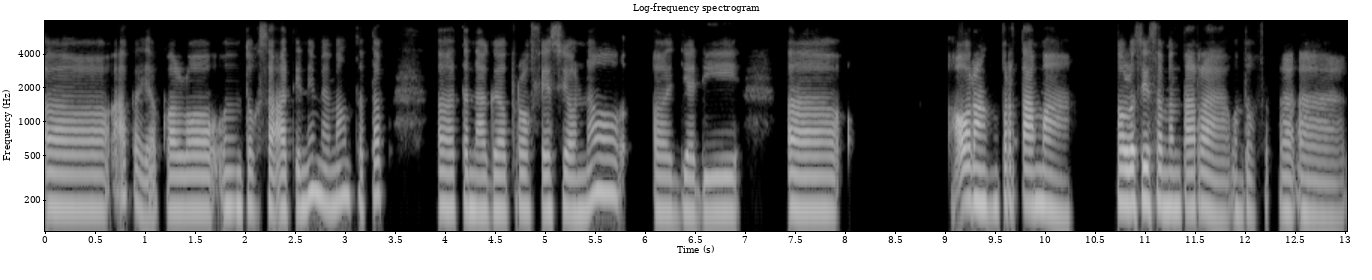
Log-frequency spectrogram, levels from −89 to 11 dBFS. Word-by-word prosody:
eee, 170 -1 +2
apa 215 -4 -2
ya, - - -2
kalau 165 0 +1
untuk 175 -1 -3
saat 170 -1 +2
ini, 185 +6 +1
memang 205 0 -1
tetap, 215 +6 -4 0.5
eee, 175 -1 +2
tenaga 165 -1 0
profesional, 170 - -1 0.3
eee, 160 -1 0
jadi, 160 0 -1 0.5
eee, 165 -1 +3 1.2
o - - -3
orang 190 -2 +5
pertama, 180 -5 +1 0.5
solusi 185 +1 +6
sementara 175 -4 +1
untuk 160 -2 -6 0.2
heeh, 150 -3 -3
170 Hz, 100 wpm, -23 LUFS, 165-180 Hz, 1.2 s, solusi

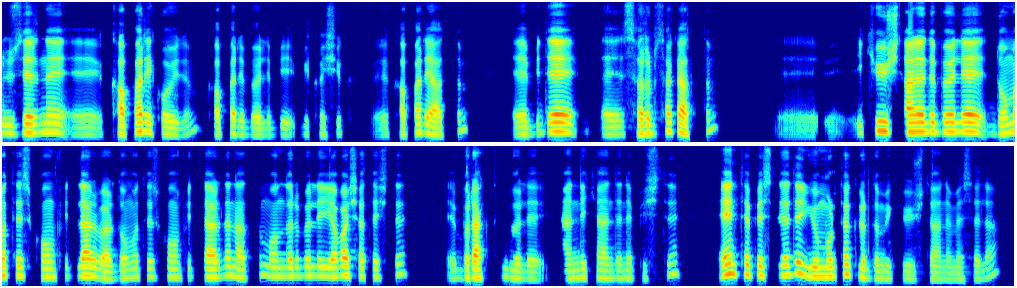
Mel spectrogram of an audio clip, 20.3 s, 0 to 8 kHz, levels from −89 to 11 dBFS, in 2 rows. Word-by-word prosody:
üzerine, 140 +3 +1
eee, 110 -1 -12
kapari 145 +6 +3
koydum. 110 - -9
Kapari, 110 +1 -6
böyle, 100 0 -10
bir 100 -1 -13
bir 110 - -19
kaşık, 105 -2 -18 0.3
eee, 105 +2 -19
kapari 130 +4 -2
attım. 160 - -6 0.4
Eee, 110 +1 -5
bir 135 - -13
de, 150 -3 +7 0.2
eee, 115 0 -7
sarımsak 125 +7 -2
attım. 165 - 0 0.6
Eee, - - -23 0.4
2-3 155 +4 +1
tane 150 +1 +8
de, 150 -1 0
böyle, 150 -4 +5
domates 150 +3 -2
confit'ler 145 +3 0
var 105 -5 -2
domates 130 +3 -9
confit'lerden 130 +2 -3
attım. 130 +6 -7
Onları, 145 +1 -5
böyle, 150 0 -5
yavaş 145 +1 +1
ateşte, 135 +6 -9 0.4
eee, 115 +2 -16
bıraktım, 130 +1 0
böyle, 110 -2 -9 0.2
kendi 115 +2 -7
kendine 115 -1 -9
pişti. 160 - -16 0.4
En 170 +3 +8
tepesine 155 -1 -2
de 190 - +3
yumurta 145 0 0
kırdım 115 -6 -6
2-3 105 0 -15
tane 100 -1 -11
mesela. 105 - -15
130 Hz, 140 wpm, -22 LUFS, 115-150 Hz, 0.6 s, tane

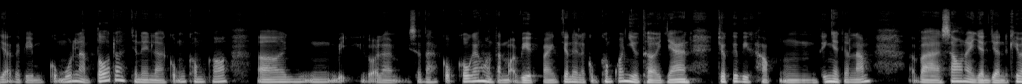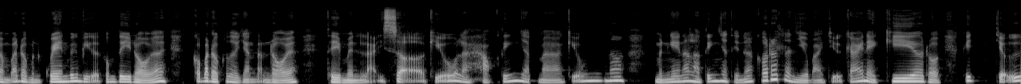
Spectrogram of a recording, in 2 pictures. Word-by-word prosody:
dạ 115 - -3
tại 110 - -8
vì 100 - -5
cũng - - -6
muốn 130 +5 0
làm 130 -8 -1
tốt 165 +4 +4
á, 205 - +2
cho - - -4
nên 105 -1 -1
là 95 -1 -2
cũng 105 +5 -6
không 130 -3 -5
có, 125 +3 -2 0.3
ờ, 110 0 0
ừm, 115 - -4
bị - - -5
gọi - - -6
là 95 -1 -4
sao 115 -1 -6
ta? 105 -1 -5
Cũng - - -4
cố 135 - +1
gắng 150 +2 +3
hoàn 145 -8 +3
thành 100 -2 -3
mọi 100 - -3
việc 100 -1 +2
mà, 100 - -2
cho 120 - 0
nên 115 -2 -1
là 105 - -4
cũng - - -9
không 125 - -1
có 145 - 0
nhiều 135 -7 +5
thời 95 -3 +1
gian 110 +3 +4 0.3
cho 125 - +2
cái 140 - +2
việc 115 -3 -2
học, 100 - -4
ừm, 95 -1 -3
tiếng 120 +5 0
Nhật 125 -4 +3
cho 105 - -3
lắm. 105 +7 0 0.4
Ờ, - - -13
và 95 -2 +1
sau 140 +7 +2
này 120 -6 +2
dần 95 0 +1
dần 100 -2 +2
khi - - +1
mà 120 - +4
bắt 100 - -1
đầu 135 - +3
mình 100 -1 -2
quen 125 +4 +4
với 150 +2 +5
việc 125 -4 +1
ở - - 0
công 125 -1 -1
ty 120 0 +4
rồi 100 -3 +3
á, 145 - +5 0.3
có - - -2
bắt 150 - +4
đầu 120 - +5
có 125 - -4
thời 105 - +1
gian 105 +1 -2
rảnh 105 - -5
rồi 100 -1 +3
á, 110 - +3 0.3
thì 110 -3 +5
mình 95 -1 +2
lại 95 - -3
sợ, - - +2
kiểu, 80 - +1
là 110 0 0
học 100 - -3
tiếng 145 +5 +2
Nhật 150 -8 0
mà 100 0 -3
kiểu 175 -3 -1 0.2
nó 175 +1 +3 0.3
mình 105 -2 0
nghe 125 +3 +2
nói 150 +2 +2
là 135 - +3
tiếng 140 +2 +1
Nhật 150 -2 +3
thì 100 - -3
nó 125 +6 0
có 180 - +2
rất 225 +1 +3
là 180 - +2
nhiều 100 -7 0
bảng 90 +2 -5
chữ - - -5
cái 140 +6 +1
này 160 - +4
kia. 140 -2 +6
Rồi 100 -4 0 0.2
cái 175 - 0 0.2
chữ - - +2
115 Hz, 315 wpm, -23 LUFS, 100-135 Hz, 0.4 s, kia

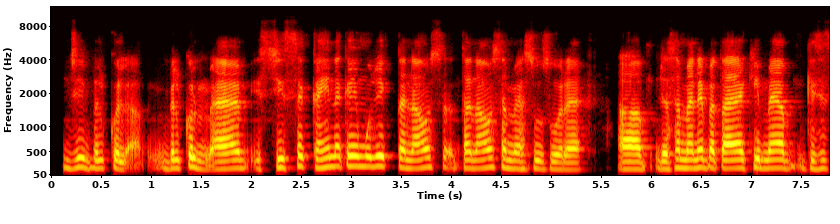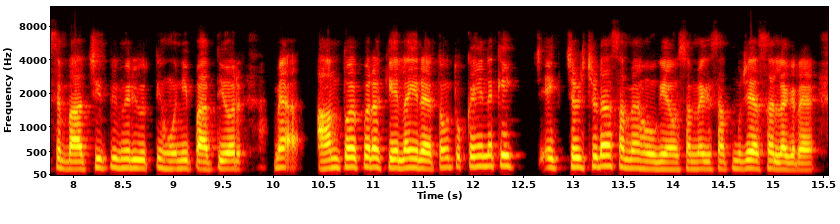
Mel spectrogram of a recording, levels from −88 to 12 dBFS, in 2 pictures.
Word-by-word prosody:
जी 170 +3 -2
बिल्कुल 165 -2 -3
अ, - - -7
बिल्कुल, 165 +4 -1
मैं 155 +2 +2
इस 160 -1 -12
चीज़ 180 0 -1
से 205 +3 -1
कहीं 185 -2 -2
न 205 - 0
कहीं 205 0 +2
मुझे 200 0 0
एक 205 0 -1
तनाव 175 0 0
स 190 - -12 0.2
तनाव-सा 170 +3 -1
महसूस 155 -1 -4
हो 145 -1 -1
रहा 140 0 0
है। 140 0 -6 0.3
अ, 150 -1 +4 0.2
जैसा 155 +3 +1
मैंने 170 +1 +2
बताया 165 -1 +4
कि 170 +2 -1
मैं 170 0 +1
अब 165 +4 -1
किसी 160 0 -6
से 160 +3 -4
बातचीत 150 +4 +2
भी 185 - -2
मेरी 175 0 0
उतनी 165 +2 -6
हो 155 - -1
नहीं 160 +1 -2
पाती 145 +1 +3
और 155 0 +1 0.3
मैं 185 0 +2 0.4
आमतौर 180 +3 +4
पर 195 -1 +4
अकेला 175 -2 +3
ही 180 - +3
रहता 165 0 +2
हूँ 185 - -2
तो 195 - -4
कहीं 200 +1 -1
न 210 +1 0
कहीं 210 -1 +5 0.4
एक 175 -1 -6
चिड़चिड़ा-सा 195 +2 +2
मैं 170 -1 -1
हो 155 -2 0
गया 145 -1 +1
समय 150 +1 -3
के 150 - -3
साथ 150 +1 -5
मुझे 160 +1 0
ऐसा 160 +1 -1
लग 145 -2 +2
रहा 135 - +3
है। 135 - -2
165 Hz, 235 wpm, -17 LUFS, 155-180 Hz, 0.4 s, कहीं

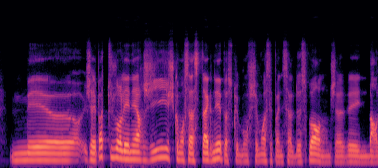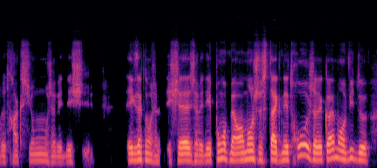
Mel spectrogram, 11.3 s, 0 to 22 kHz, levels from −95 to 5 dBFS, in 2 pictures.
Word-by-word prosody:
mais 130 +1 0
heu, 125 0 +2 0.2
j'avais 130 -2 -1
pas 185 - +1
toujours 180 -2 +1
l'énergie, 145 +4 +1
je - - -5
commençais 130 -2 -2
à 125 - +2
stagner 130 +4 +2
parce - - -6
que 120 - -9
bon 110 0 -11
chez 110 - -9
moi 120 0 -5
c'est - - -13
pas 105 - -8
une - - -10
salle 100 -1 -9
de 105 - -7
sport, 120 +1 +2
donc 100 0 -12
j'avais 100 +2 -5
une 95 0 -8
barre 95 0 -2
de 105 - -6
traction, 120 +4 -7
j'avais 100 -2 -8
des 105 +2 -7
chai - - -7 0.5
exactement, 130 +1 +1
j'avais 105 -3 -8
des - - -7
chaises, 125 0 +4
j'avais 110 -1 -3
des 120 +2 -1
pompes, 150 +2 0
mais 130 - +3
à - - +4
un - - +5
moment 140 +4 +4
je 130 -3 -2
stagnais 135 +2 +4
trop, 205 +8 +3
j'avais 130 -3 +4
quand 150 - +3
même 165 +2 +4
envie 155 +1 +1
de 130 -3 +1
125 Hz, 260 wpm, -24 LUFS, 110-140 Hz, 0.5 s, un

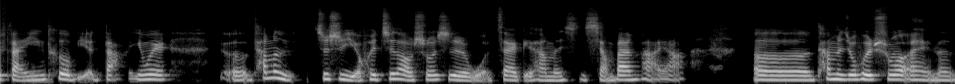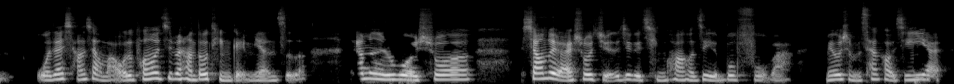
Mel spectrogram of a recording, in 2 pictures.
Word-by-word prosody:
反 215 -4 -2
应 210 +2 -2
特 240 0 +1
别 215 +3 -6
大。 215 0 -6
因 220 0 -2
为 225 -1 +1 0.5
呃， 195 +1 -4
他 285 - -4
们 265 -10 0 0.2
就 250 - -2
是 240 -1 -1
也 185 -3 0
会 225 +5 -1
知 220 +3 -2
道 220 -6 +1
说 215 +2 -2
是 215 -3 +1
我 - - -5
在 200 -4 -2
给 - - -6
他 190 0 -4
们 185 0 -3
想 205 +1 -13
想 200 -2 -5
办 210 +1 +2
法 255 - -6
呀， - - -10 0.7
呃， 205 -1 +2
他 245 +4 -4
们 235 -1 +3
就 225 0 +4
会 225 -2 +5
说， 225 +1 +2
哎， 210 -3 -2
那 195 -1 -3 0.4
我 200 - 0
再 235 +3 +4
想 235 -3 -3
想 250 -5 -1
吧， - - -4
我 185 - +2
的 210 - +4
朋 240 +3 +1
友 275 - +6
基 265 +1 -3
本 245 - +4
上 220 -5 +2
都 235 +2 +6
挺 220 -8 -3
给 - - -2
面 95 - -4
子 420 - -5
的。 - - -7 0.5
他 255 - +1
们 260 -2 +5
如 225 0 +6
果 220 -3 +7
说 225 +2 +2 0.5
相 260 0 +4
对 270 -2 +9
来 - - +4
说 230 +3 +3
觉 225 - -2
得 - - -1
这 225 +3 -1
个 200 - +1
情 190 -1 -8
况 205 0 -1
和 195 -2 -2
自 200 +4 -2
己 195 - +3
的 - - -7
不 210 0 0
符 210 -1 -9
吧， - - -10 0.3
没 200 - -3
有 225 +1 +4
什 220 - -4
么 190 - -5
参 240 +4 -4
考 225 -4 -2
经 210 +1 -3
验， 225 0 -1
215 Hz, 265 characters per minute, -20 LUFS, 200-230 Hz, 0.7 s, 对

